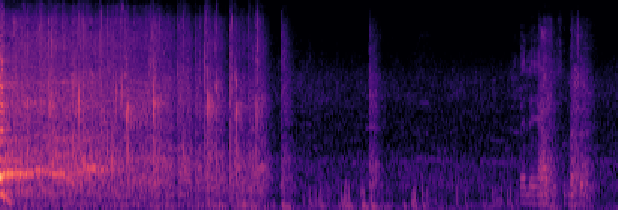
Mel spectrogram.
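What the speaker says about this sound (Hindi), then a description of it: "मैं स्वयं आमंत्रित करता हूं आदरणीय प्रदेश के मुखिया शिवराज सिंह जी चौहान को जोरदार तालियों के साथ आमंत्रित करता हूं।" A rally crowd in Neemuch applauds Madhya Pradesh chief minister Shivraj Singh Chouhan, the clapping loud at first, then thinning and fading out into near silence, followed by a few faint voices.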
